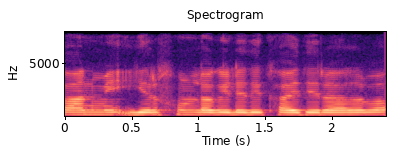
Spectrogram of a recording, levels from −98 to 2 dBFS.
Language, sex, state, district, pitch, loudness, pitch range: Bhojpuri, female, Uttar Pradesh, Deoria, 195 Hz, -13 LUFS, 195-200 Hz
